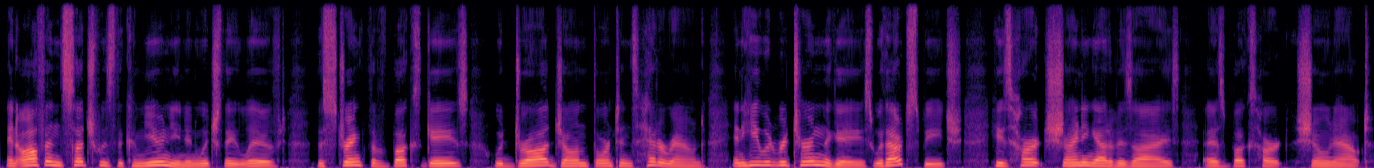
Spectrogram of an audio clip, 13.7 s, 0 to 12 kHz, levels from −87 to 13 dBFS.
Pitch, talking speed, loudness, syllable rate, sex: 195 Hz, 180 wpm, -19 LUFS, 4.2 syllables/s, female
